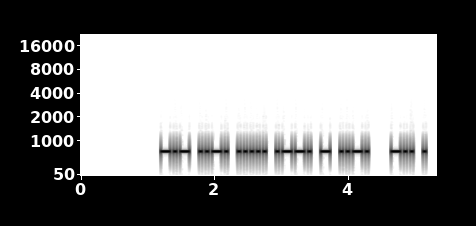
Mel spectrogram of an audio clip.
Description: Morse code, heard as a keyed tone, about 25 wpm, 700 Hz. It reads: KF5PTF DE
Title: USA Callsign DE Callsign - 6 Characters - 25wpm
